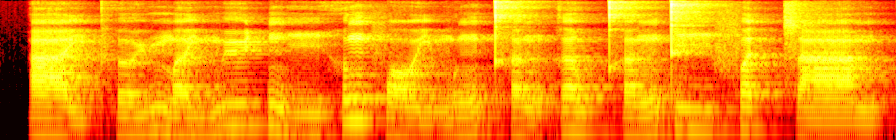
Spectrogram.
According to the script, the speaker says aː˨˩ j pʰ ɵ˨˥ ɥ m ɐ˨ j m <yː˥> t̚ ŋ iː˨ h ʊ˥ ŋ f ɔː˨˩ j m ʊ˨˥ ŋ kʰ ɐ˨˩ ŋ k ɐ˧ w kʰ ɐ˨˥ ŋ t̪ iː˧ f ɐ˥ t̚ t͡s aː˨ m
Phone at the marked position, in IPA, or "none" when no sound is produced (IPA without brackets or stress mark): yː˥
